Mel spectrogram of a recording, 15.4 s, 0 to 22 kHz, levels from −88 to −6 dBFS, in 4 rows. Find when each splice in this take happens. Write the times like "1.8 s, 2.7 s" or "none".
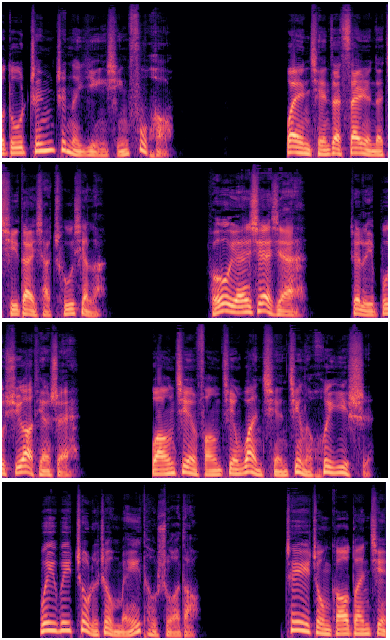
none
